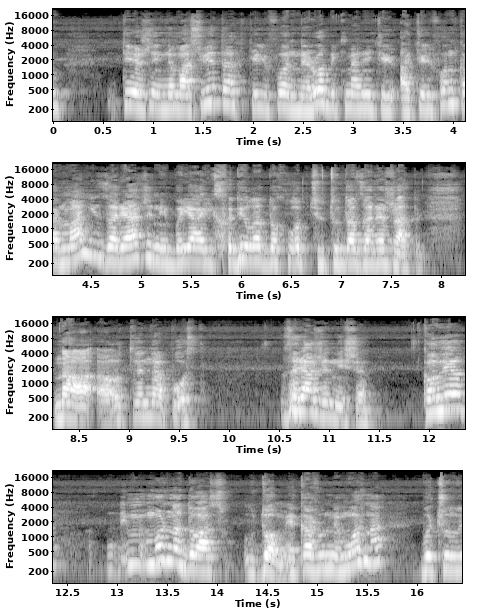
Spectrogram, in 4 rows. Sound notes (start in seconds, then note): 8.7 Ukrainian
